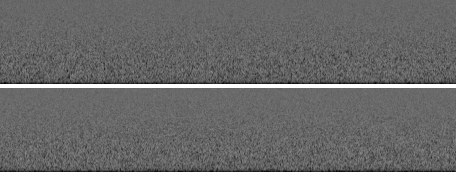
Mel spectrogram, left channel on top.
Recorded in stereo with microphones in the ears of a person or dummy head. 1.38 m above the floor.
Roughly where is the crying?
No crying in this recording.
